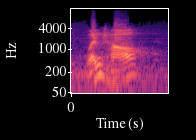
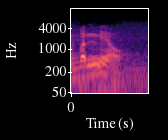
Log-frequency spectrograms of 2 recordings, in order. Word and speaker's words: 文庙: 文朝？ – 说错了一个，原来是文庙，他念成文朝了。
